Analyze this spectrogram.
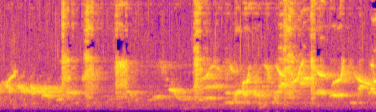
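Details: White-rumped shama song used to train caged birds: a loud, varied mix of whistled phrases, harsh clicks and chattering notes, delivered almost continuously.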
